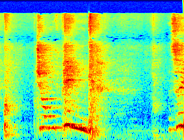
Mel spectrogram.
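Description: A girl's short wordless vocal sounds, the second one falling in pitch, with a soft thump of hands and feet landing on a folding foam gymnastics mat about a second in during a cartwheel.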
